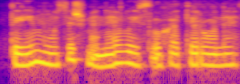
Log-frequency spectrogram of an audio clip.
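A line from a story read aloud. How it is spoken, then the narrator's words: Calm. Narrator (Ukrainian): спокійно мовив Люпен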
